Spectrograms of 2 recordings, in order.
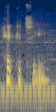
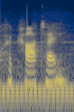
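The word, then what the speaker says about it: Hecate: then she met with hickety or her karta it's pronounced both ways and Hakata is the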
